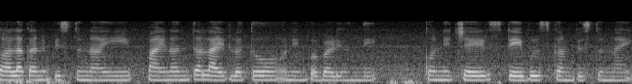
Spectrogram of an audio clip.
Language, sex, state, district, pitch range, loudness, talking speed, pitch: Telugu, female, Andhra Pradesh, Visakhapatnam, 195-205 Hz, -19 LUFS, 115 wpm, 200 Hz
